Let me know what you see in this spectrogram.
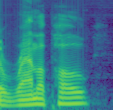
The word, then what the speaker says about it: Ramapo: As they have said, this film is about the, and correct me, gentlemen, if I don't say it correctly, the Ramapo Indians of New Jersey. Is that correct? – Correct. Yeah. Correct.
